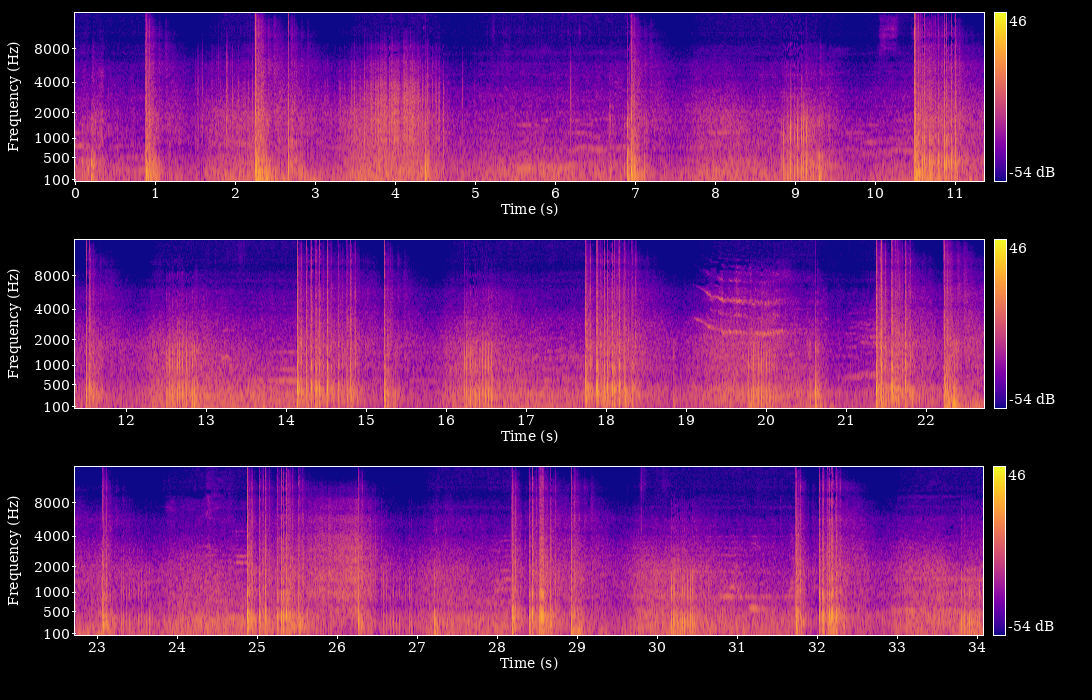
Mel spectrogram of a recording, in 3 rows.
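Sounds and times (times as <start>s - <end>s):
firework crackling: 0.0s - 34.0s
falling firework whistle: 19.0s - 20.6s.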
